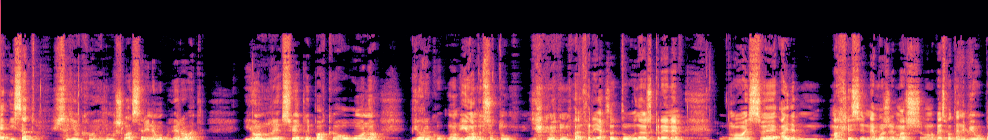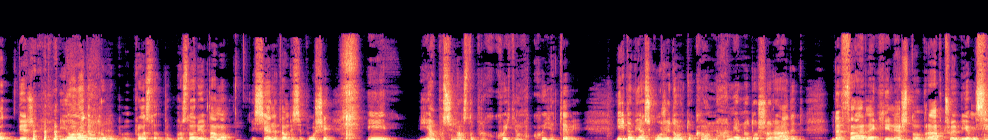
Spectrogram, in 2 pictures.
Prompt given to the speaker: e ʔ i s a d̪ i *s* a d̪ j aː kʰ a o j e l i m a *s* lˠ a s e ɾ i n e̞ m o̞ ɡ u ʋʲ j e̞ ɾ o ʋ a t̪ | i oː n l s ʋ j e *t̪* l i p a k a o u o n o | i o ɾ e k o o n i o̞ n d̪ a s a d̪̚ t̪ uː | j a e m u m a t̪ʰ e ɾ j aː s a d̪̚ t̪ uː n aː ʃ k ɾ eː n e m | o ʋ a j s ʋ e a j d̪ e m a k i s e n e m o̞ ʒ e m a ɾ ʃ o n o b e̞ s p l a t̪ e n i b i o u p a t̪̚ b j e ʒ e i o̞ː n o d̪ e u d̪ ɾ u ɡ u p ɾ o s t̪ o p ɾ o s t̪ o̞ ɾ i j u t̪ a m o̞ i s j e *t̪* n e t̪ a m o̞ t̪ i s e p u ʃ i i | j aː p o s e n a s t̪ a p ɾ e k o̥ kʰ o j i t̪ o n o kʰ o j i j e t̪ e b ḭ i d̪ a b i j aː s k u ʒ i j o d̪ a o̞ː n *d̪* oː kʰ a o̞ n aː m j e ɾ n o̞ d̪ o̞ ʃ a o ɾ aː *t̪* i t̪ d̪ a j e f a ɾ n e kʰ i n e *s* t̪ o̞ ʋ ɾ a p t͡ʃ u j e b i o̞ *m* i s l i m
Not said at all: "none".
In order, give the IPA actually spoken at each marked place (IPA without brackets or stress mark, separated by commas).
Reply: s, ʃ, t̪, d̪, t̪, d̪, ʃ, m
